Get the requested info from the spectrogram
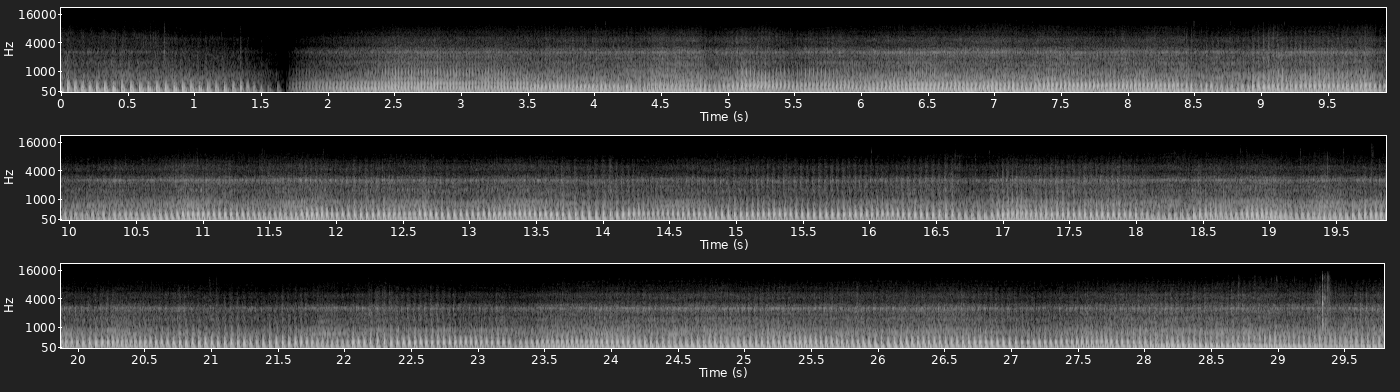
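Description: Dirt bike engine running under load, its pitch rising and falling with the throttle. The sound drops out briefly about a second and a half in.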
